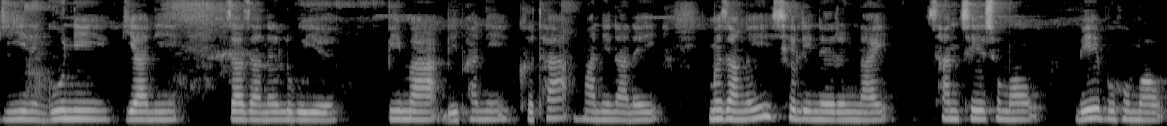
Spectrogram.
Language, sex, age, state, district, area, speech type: Bodo, female, 45-60, Assam, Kokrajhar, rural, spontaneous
